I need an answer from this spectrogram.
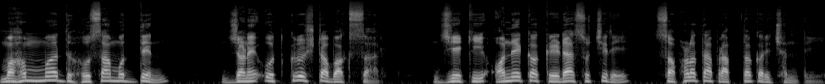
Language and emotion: Odia, neutral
